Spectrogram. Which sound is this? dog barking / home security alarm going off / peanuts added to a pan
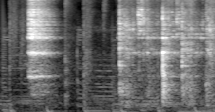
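peanuts added to a pan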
